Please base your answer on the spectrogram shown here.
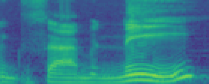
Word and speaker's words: examinee: case of the word examinee the knee fourth syllable gains stress similarly photograph photographer photograph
